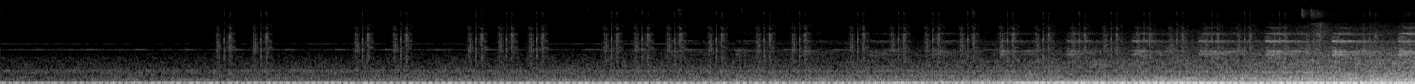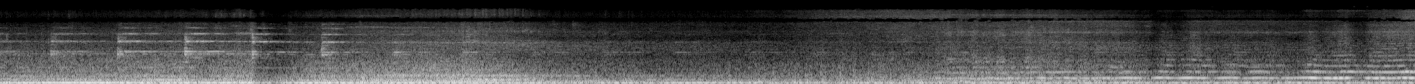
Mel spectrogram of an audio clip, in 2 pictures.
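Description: MBTA HSP-46 diesel locomotive leading a commuter train past: wheel clicks over the rail come closer and faster, and the diesel's low rumble builds to its loudest about halfway through as the locomotive goes by. The bilevel coaches then roll past, with a steady wheel or brake squeal from about three-quarters of the way through as the train slows for the station.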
